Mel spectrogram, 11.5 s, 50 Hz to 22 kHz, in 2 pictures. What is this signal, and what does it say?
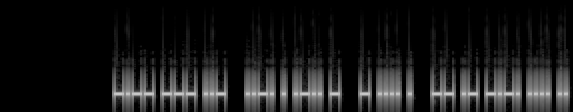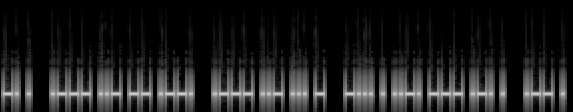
Morse code, heard as a keyed tone, about 40 wpm, 700 Hz. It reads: YOU FELT THE MACHINE JUMP JUST BEFORE WE
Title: A Sound Of Thunder 40wpm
